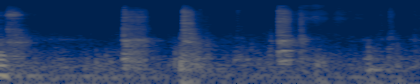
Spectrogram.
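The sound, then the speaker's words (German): Wooden floorboards of an old house creak and thump underfoot in a few separate bursts spread unevenly over a few seconds, with no one talking. “Aber auch hier die, die Dielen knarzen.”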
